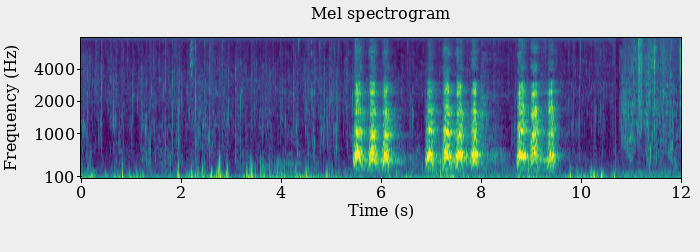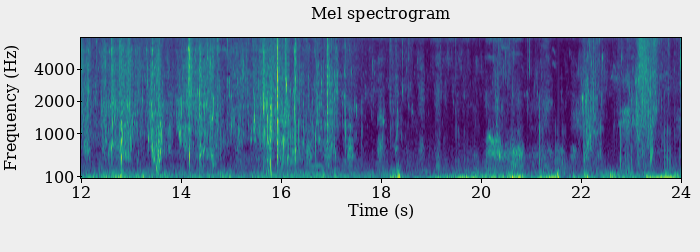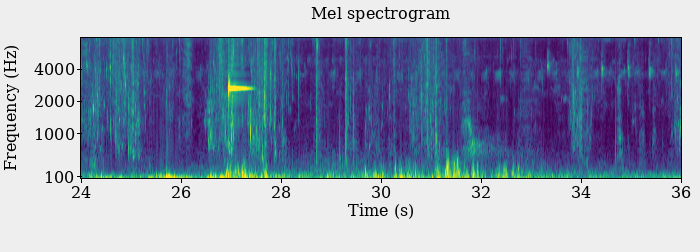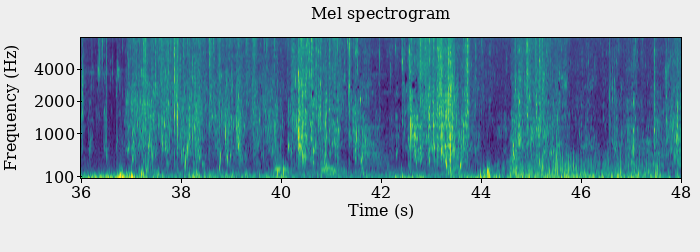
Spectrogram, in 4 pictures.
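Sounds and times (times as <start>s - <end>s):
dog barking: 5.4s - 9.7s.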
